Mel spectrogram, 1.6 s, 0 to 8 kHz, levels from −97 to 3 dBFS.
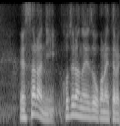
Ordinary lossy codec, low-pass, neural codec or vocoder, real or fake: none; 7.2 kHz; codec, 24 kHz, 0.9 kbps, DualCodec; fake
